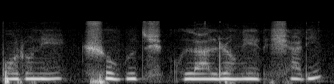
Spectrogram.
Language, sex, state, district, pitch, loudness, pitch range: Bengali, female, Tripura, Unakoti, 255 Hz, -17 LUFS, 250-260 Hz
